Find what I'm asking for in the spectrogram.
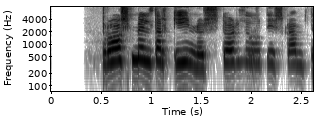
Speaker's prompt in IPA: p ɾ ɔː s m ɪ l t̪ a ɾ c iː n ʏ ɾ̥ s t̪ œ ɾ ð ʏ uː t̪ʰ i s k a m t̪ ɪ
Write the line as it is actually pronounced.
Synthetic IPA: p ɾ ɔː s m ɪ l t̪ a ɾ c iː n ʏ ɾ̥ s t̪ œ ɾ ð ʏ uː t̪ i s k a m t̪ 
